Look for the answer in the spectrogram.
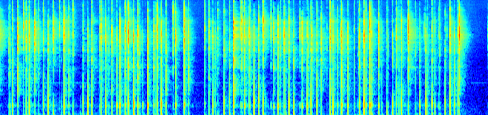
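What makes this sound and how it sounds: Long white acrylic nails tap rapidly on a small board of parallel bamboo slats with gaps between them. The result is a dense run of dry, clicky taps with a hollow woody tone and bright edges, each dying away almost instantly. There is a brief pause near the four-second mark before the tapping resumes and then stops just before the end.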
